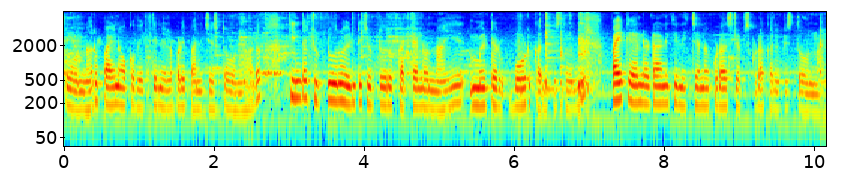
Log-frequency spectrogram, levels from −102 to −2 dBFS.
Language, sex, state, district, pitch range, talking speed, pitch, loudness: Telugu, female, Telangana, Karimnagar, 170-200 Hz, 120 wpm, 185 Hz, -24 LUFS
